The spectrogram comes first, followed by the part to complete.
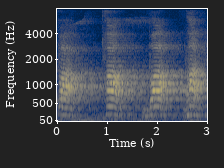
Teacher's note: बिना ओठ को स्पर्श किए वर्ण निकल नहीं सकते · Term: ओष्ठ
